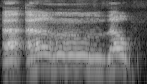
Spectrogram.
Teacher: sebelumnya ada huruf berharokat fathah, maka roknya dibaca tebal, tafkhim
